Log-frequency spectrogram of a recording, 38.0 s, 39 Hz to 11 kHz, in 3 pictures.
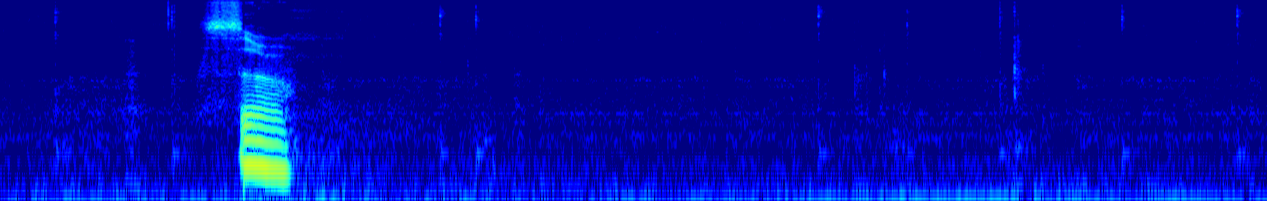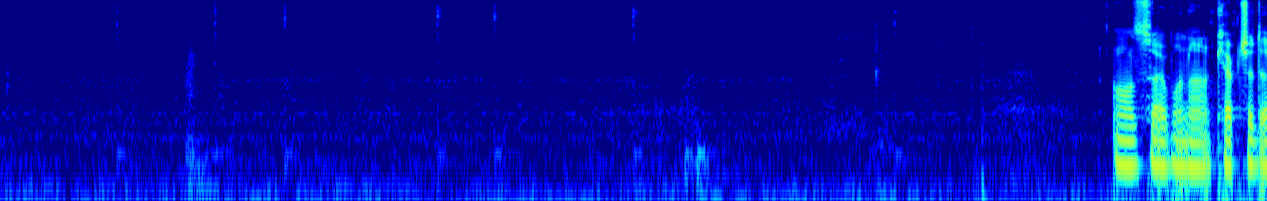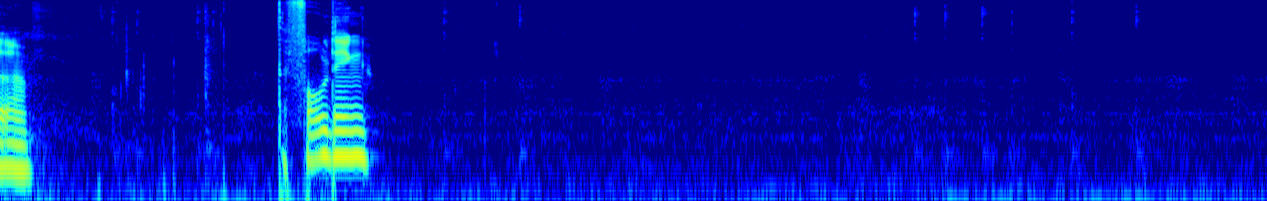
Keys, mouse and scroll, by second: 1.7-4.7 drag, 7.7-9.0 drag, 9.0-11.2 shift+right drag, 11.2-13.8 drag, 13.8-15.5 right drag, 15.5-20.4 drag, 20.4-21.3 scroll down 1, 21.6-24.7 shift+right drag, 25.0-30.5 right drag, 30.5-33.5 drag, 34.8 click, 35.4-36.7 right drag, 36.7-38.0 drag.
